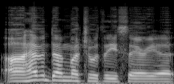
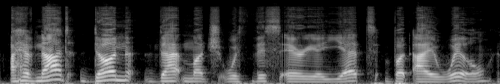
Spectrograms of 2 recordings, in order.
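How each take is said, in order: First: Said in the usual way. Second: Slow, careful, every word laid out; speaking correctly. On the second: Shown as a demonstration. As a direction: talk it slowly and properly, like a commentator. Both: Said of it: "I really need to talk like that".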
